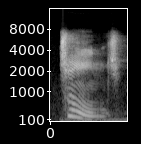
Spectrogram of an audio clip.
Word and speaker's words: change: a good CH sound so instead of change it's ch so we we push and then we stop the air CH change try that CH okay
